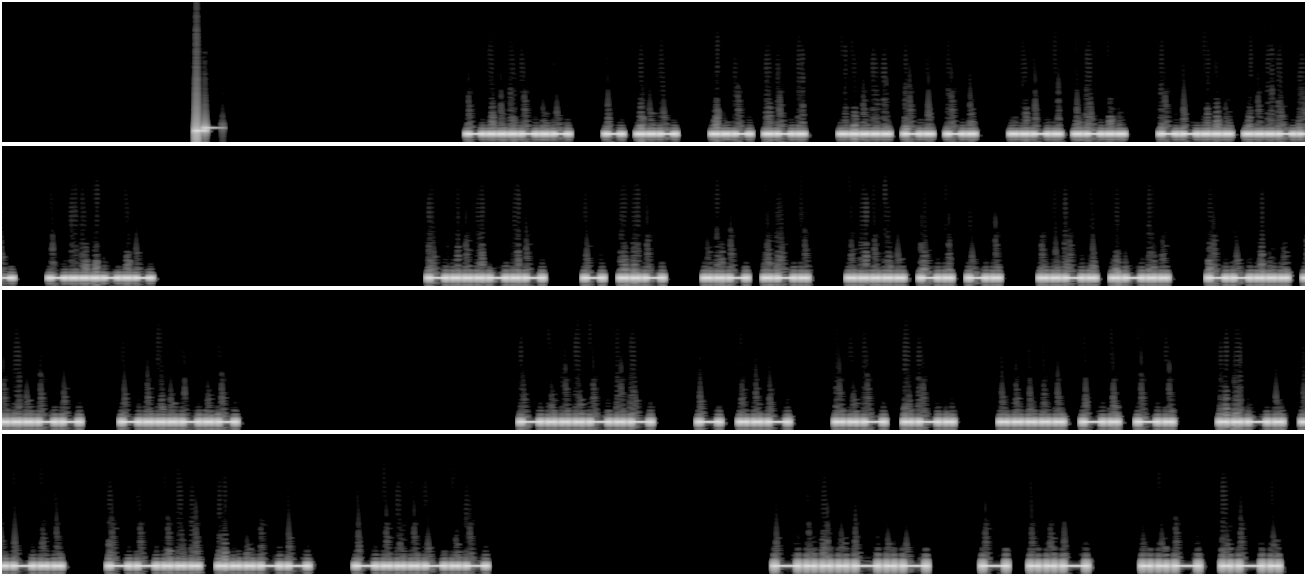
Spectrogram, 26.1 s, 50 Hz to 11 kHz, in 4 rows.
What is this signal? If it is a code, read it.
Morse code, heard as a keyed tone, about 40 wpm, 700 Hz. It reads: <BK> TU UR 5NN FL 73 <BK> <BK> TU UR 5NN FL 73 <BK> <BK> TU UR 5NN FL 73 <BK> <BK> TU UR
